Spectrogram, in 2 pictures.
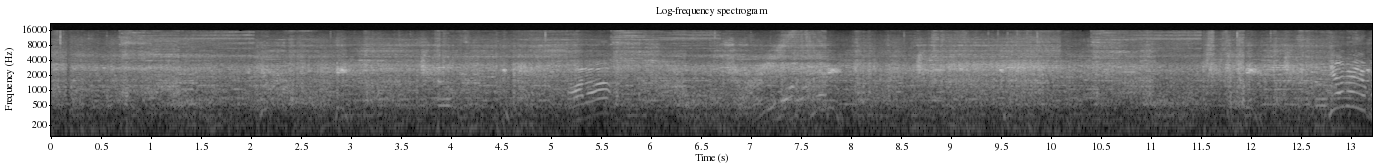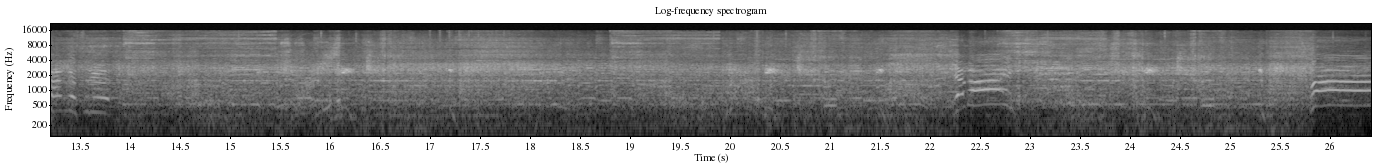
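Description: A pachislot machine's battle music and sound effects, with voice-like calls and short pitch sweeps, over the constant din of a pachinko hall.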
